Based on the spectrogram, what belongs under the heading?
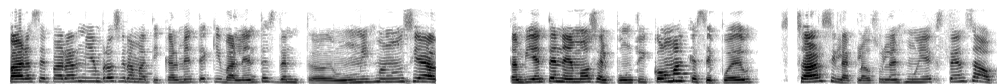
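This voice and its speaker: A woman teacher explaining spelling and punctuation rules slowly and with careful enunciation. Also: fairly high pitch, bright, forceful tone. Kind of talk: spelling and grammar lesson. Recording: dull lo-fi recording.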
